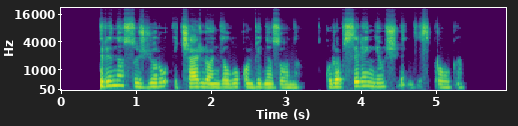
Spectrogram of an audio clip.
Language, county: Lithuanian, Marijampolė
